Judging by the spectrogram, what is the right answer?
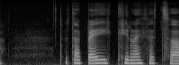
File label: "beic", Welsh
